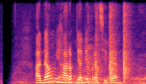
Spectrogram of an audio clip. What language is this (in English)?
Sundanese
